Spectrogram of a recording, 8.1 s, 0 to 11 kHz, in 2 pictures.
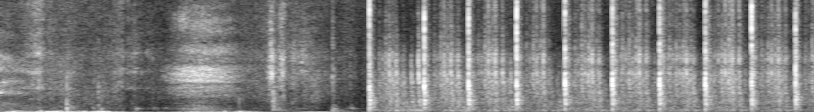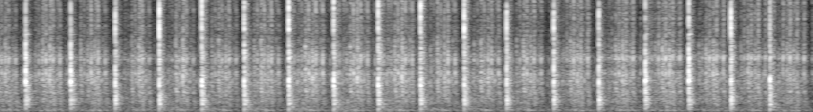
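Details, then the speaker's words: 2005 Polaris Ranger 500 UTV, non-running project; fuel pump makes a sharp, even ticking four or five times a second with nothing else running; owner suspects the fuel pump is noisy or failing, not confirmed. "That doesn't sound good."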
